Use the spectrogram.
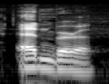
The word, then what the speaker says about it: Edinburgh: B BG burrow mhm shout out Edenberg is it Edenberg that's how it's spelled Edinburgh Edinburgh you were close from jelly I think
